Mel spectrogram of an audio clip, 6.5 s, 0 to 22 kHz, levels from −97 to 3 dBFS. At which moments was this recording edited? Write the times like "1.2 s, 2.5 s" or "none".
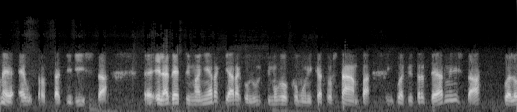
4.8 s

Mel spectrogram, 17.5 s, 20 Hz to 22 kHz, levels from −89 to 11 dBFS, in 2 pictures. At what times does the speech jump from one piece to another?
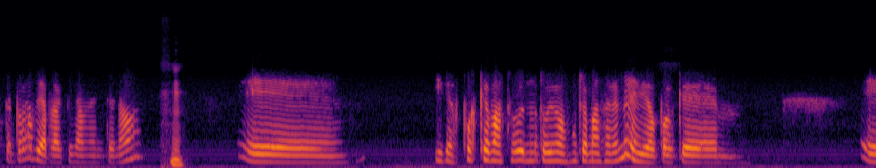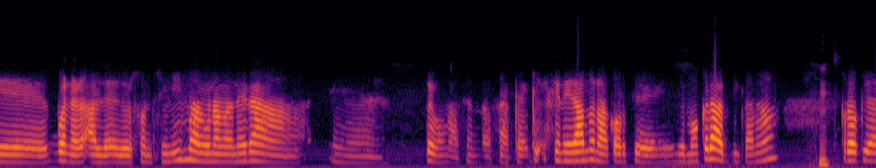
13.0 s

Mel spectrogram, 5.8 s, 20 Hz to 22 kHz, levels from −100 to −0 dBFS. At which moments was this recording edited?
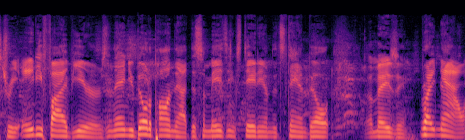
4.5 s

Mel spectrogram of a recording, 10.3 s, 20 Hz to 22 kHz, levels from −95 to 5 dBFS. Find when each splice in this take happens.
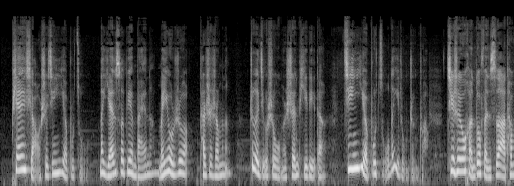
none

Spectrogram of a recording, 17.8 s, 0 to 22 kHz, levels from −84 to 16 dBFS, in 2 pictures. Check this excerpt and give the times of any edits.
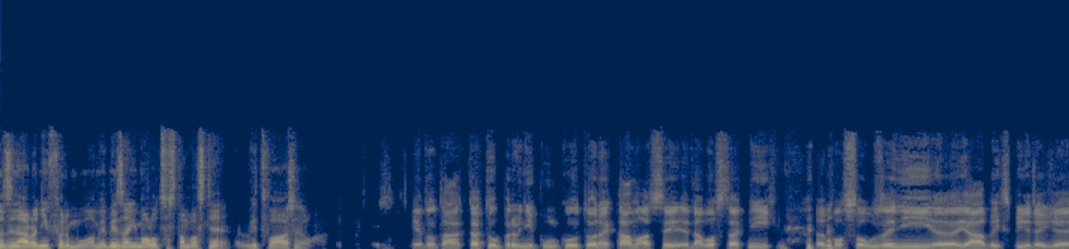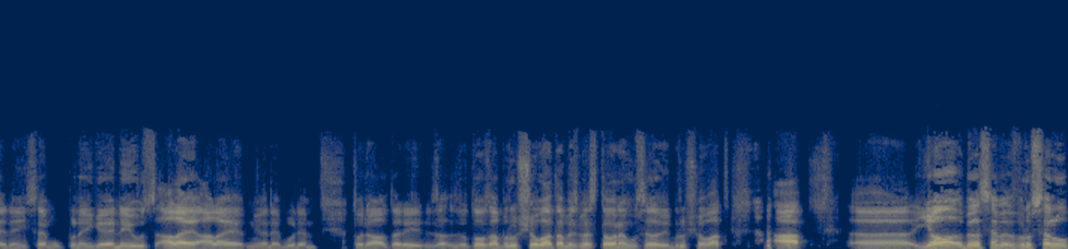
none

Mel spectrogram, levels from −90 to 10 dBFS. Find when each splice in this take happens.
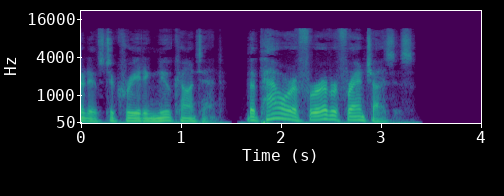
1.5 s

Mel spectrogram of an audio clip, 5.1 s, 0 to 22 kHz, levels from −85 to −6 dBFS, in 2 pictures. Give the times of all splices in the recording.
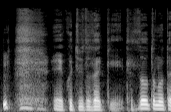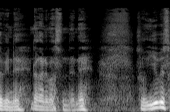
3.0 s

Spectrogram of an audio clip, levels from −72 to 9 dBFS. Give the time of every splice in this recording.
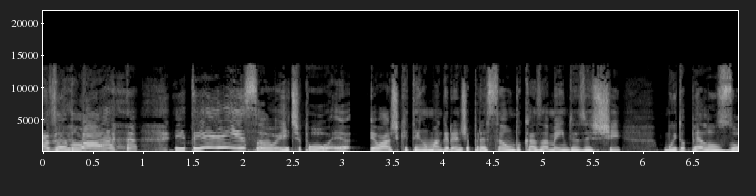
none

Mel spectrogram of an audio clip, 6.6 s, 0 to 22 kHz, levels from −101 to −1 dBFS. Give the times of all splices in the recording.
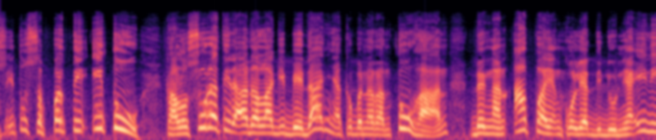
none

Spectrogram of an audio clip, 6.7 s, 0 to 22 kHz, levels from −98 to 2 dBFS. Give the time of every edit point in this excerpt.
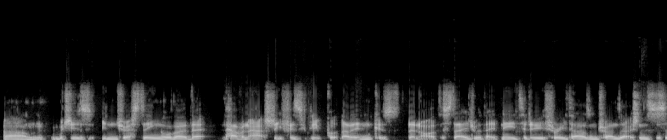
none

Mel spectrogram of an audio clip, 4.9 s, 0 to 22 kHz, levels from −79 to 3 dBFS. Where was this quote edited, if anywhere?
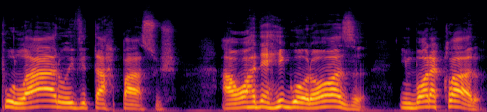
none

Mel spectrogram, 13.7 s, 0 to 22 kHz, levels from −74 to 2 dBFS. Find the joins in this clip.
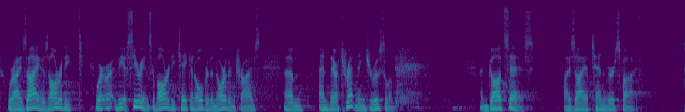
none

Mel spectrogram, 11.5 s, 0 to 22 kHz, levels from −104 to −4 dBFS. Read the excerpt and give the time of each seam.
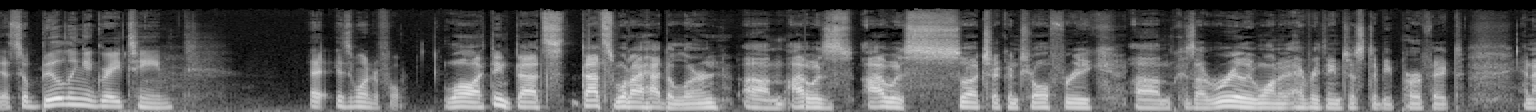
8.4 s

